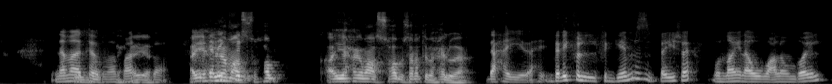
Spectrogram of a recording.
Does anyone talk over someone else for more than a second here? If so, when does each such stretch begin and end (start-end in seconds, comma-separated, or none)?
0.7-2.5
